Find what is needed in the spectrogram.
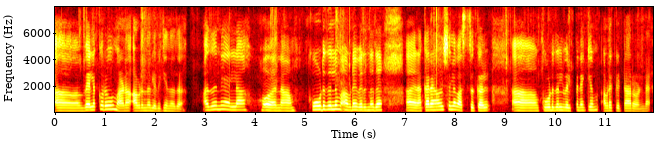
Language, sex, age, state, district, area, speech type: Malayalam, female, 18-30, Kerala, Alappuzha, rural, spontaneous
